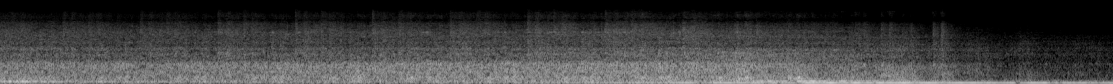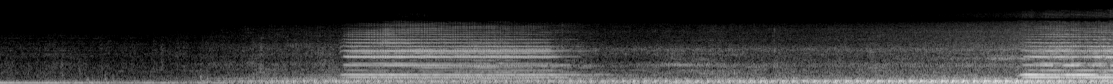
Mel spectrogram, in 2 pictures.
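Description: Passing train rail noise that fades over the first ten seconds, then an approaching diesel locomotive whose engine drone grows louder. It sounds its multi-tone horn for about two seconds, then again near the end as it draws closer.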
